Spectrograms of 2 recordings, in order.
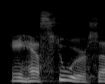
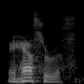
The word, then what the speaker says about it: Ahasuerus: The Persian king, Ahasuerus. I don't think I'm pronouncing it quite right. Ahasuerus. I think that's better.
